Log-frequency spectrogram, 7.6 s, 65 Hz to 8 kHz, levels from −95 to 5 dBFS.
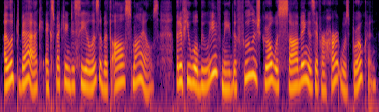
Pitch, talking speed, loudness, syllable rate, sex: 225 Hz, 205 wpm, -18 LUFS, 5.4 syllables/s, female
